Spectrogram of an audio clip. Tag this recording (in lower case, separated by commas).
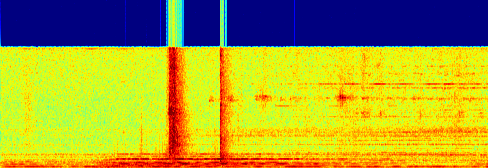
music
